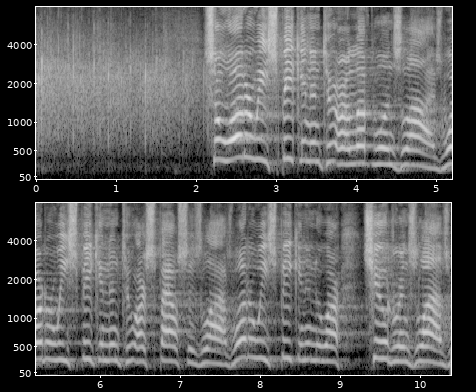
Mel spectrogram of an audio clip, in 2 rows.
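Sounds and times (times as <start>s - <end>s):
crowd clapping: 0.0s - 2.2s
speech: 2.2s - 10.3s.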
